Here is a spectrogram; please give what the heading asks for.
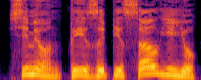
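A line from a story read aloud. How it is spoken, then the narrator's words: Shouting. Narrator (Russian): крикнула Сорокина в сторону ассистента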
